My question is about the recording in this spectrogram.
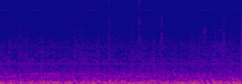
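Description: Room tone: a steady low hum with faint hiss, and no distinct events.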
